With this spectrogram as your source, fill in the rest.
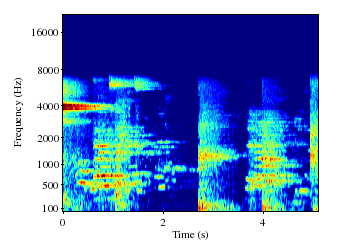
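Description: Men shout and call out in a large echoing gym.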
